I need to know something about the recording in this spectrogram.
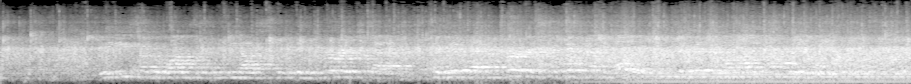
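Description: A choir of children sings in a large echoing hall.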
